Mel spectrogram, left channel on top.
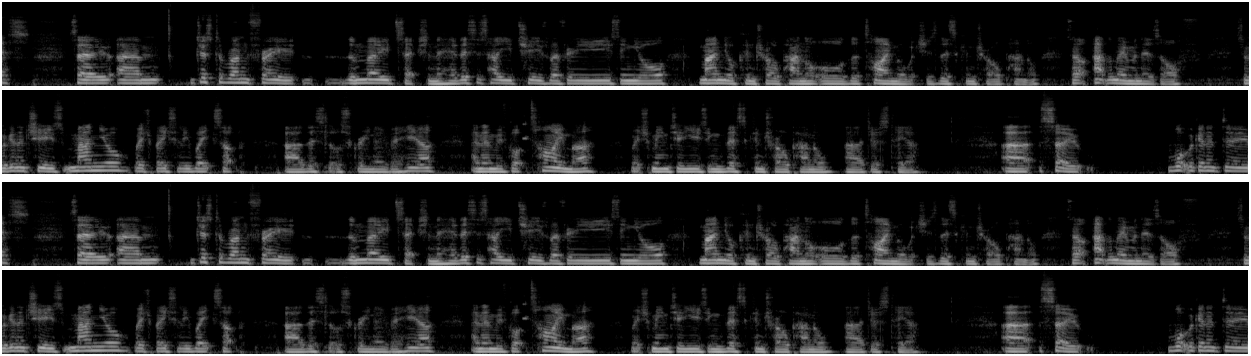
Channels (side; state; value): both; identical; correlation 1.00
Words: So just to run through the mode section here, this is how you choose whether you're using your manual control panel or the timer, which is this control panel. So at the moment it's off. So we're going to choose manual, which basically wakes up this little screen over here. And then we've got timer, which means you're using this control panel just here. So what we're going to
